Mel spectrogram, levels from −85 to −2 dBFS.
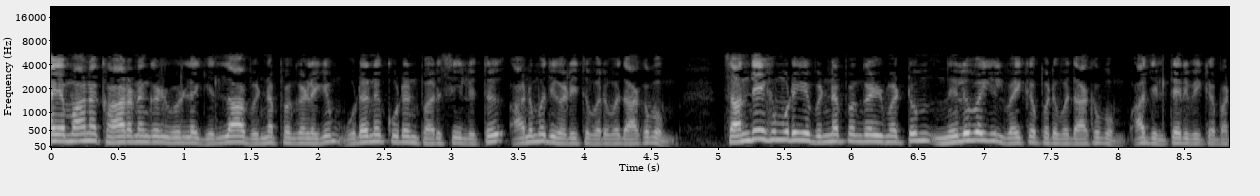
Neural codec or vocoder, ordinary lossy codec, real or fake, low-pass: none; none; real; 5.4 kHz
